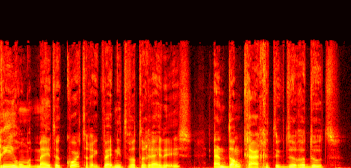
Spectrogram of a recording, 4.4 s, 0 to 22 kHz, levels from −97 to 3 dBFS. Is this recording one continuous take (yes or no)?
no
